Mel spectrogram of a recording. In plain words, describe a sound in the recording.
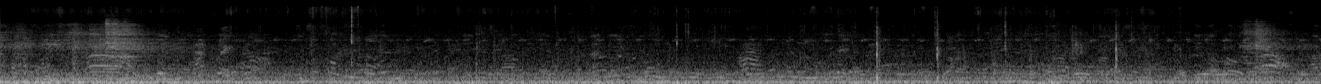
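Pigeon wings flutter briefly.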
